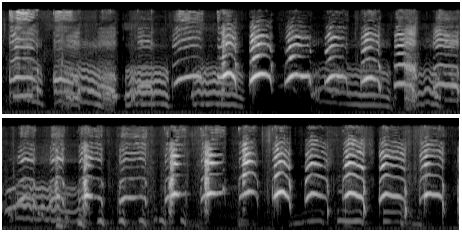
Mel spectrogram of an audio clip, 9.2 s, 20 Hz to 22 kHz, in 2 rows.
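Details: Field-type Labrador Retriever puppies, 25 days old, whine during their first taste of weaning food: a steady run of rising-then-falling whimpers, several pups overlapping, some lower grunting notes midway, nearly three cries per second.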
